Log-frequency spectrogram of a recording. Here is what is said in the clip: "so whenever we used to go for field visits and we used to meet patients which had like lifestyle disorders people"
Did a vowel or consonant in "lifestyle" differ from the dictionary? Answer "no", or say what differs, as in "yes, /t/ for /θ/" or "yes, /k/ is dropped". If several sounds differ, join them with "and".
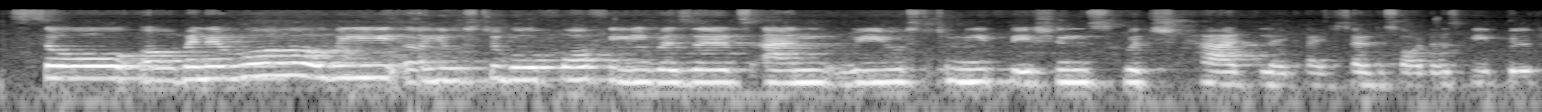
yes, /f/ is dropped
